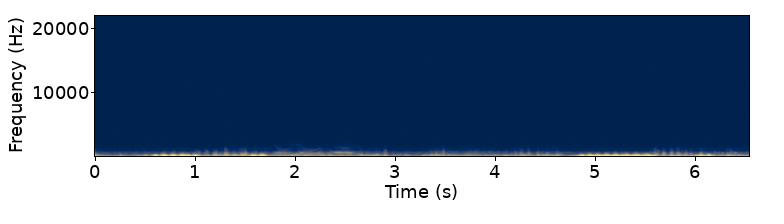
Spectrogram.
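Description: Abdominal vibration signals of displaying male Phidippus clarus jumping spiders: rapid, low buzzing pulse trains, in a bout about a second in and a longer, louder one about five seconds in, with fainter pulsing between.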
